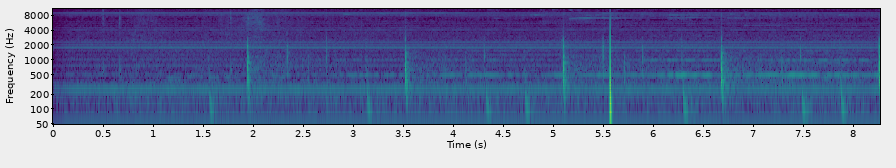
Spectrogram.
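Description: A faint steady hum with sharp ticks about every second and a half; one tick, a little past halfway, is much louder than the rest.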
